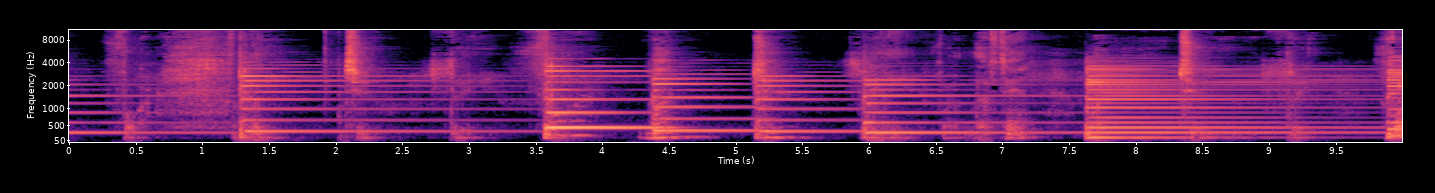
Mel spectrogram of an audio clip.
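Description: Digital piano playing a slow, simple two-hand piece in a five-finger position on D, with both hands striking together. The notes come one at a time, about one every second, and each rings and fades before the next. The loudest note falls a little over three seconds in.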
